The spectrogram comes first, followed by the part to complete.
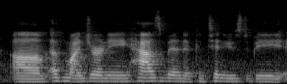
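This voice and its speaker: A woman talks with a very deep, low pitch and monotone, flat intonation. Audible room echo surrounds her voice. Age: 30s. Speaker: weight-loss surgery vlogger. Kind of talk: casual vlog update.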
